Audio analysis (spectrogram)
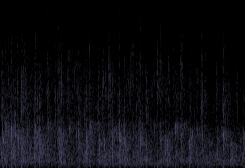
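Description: A crowd applauds, many hands clapping in a dense, steady wash of sharp, overlapping claps that holds an even, fairly loud level for the whole stretch.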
